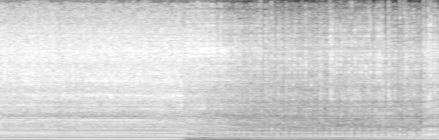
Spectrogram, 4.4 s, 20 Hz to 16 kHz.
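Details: 1983 Echo PB400E two-stroke leaf blower, carburetor never adjusted, warmed up: screaming full throttle sags in pitch then slowly climbs back; bogging and surging under steady throttle, cause not yet diagnosed.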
